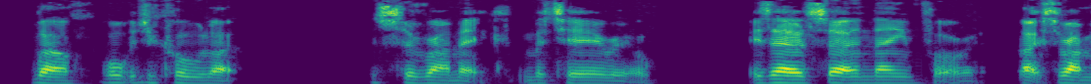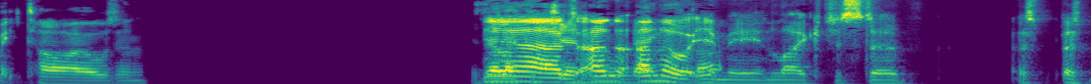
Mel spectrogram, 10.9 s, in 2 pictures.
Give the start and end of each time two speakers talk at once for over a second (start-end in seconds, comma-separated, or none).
7.8-9.1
